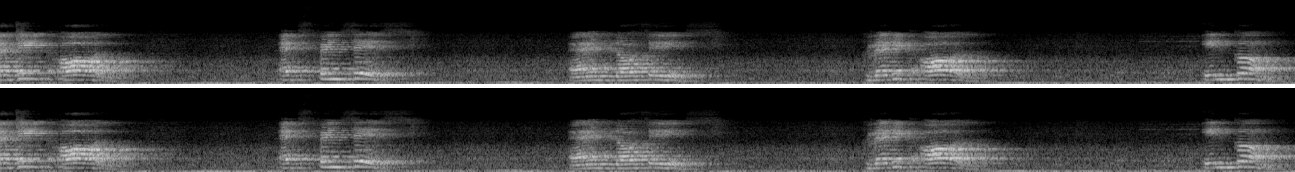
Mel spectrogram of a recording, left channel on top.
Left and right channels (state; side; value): identical; both; correlation 1.00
